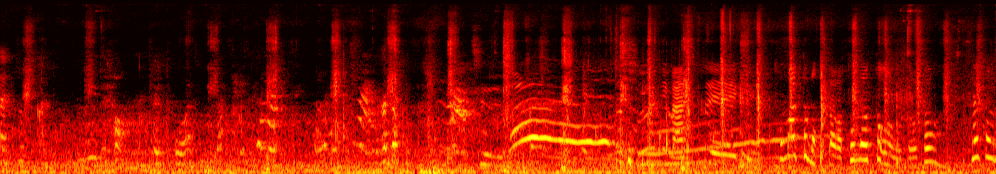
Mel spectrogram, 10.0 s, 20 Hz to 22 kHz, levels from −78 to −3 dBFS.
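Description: No technical faults can be heard anywhere in the recording.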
